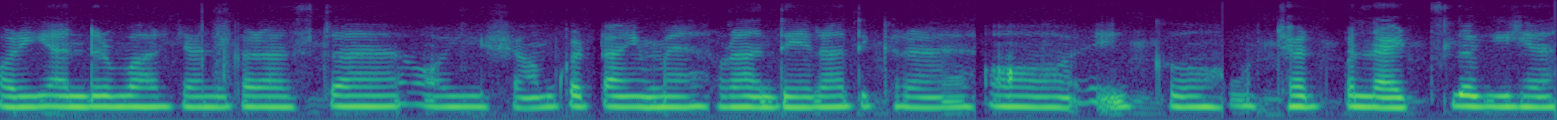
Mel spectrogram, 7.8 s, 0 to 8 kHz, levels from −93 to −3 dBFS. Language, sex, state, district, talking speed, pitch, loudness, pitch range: Hindi, female, Jharkhand, Jamtara, 200 wpm, 230 Hz, -30 LUFS, 225-235 Hz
